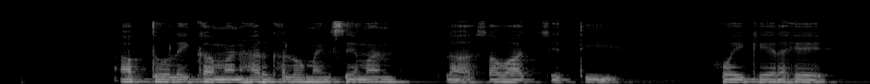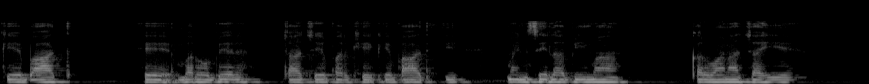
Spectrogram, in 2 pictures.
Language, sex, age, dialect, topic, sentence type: Chhattisgarhi, male, 18-24, Northern/Bhandar, banking, statement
